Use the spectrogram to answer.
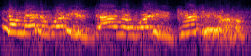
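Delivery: fast, weeping, breaking into a cry; crying out her love. Acted. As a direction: sob out that you still love him. Helen declares love, weeping.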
